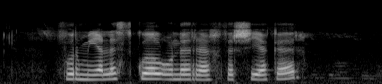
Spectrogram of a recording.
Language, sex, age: Afrikaans, female, 23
